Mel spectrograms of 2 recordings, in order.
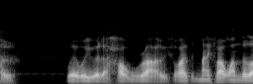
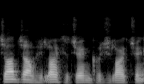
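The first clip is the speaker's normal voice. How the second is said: broad, thick put-on Irish accent, laid on heavily; 3 semitones higher than usual. Speaker retelling what a man they met used to say, in an Irish accent. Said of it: "I'm allowed to do an Irish accent".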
